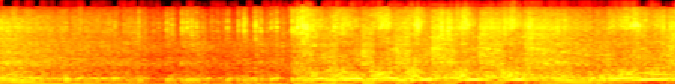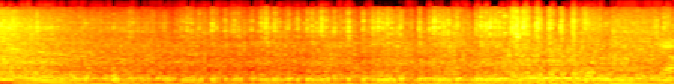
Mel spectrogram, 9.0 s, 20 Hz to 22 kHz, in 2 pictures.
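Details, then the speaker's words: 1915cc air-cooled VW flat-four in a Manx buggy with a 009 distributor and off timing, blipped: revs up quick but stumbles immediately on throttle tip-in; belt slipping and squealing. "Revs up quick, that's for sure. does have that stumble immediately when you get on the front."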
